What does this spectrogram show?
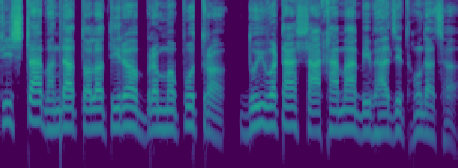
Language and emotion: Nepali, neutral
